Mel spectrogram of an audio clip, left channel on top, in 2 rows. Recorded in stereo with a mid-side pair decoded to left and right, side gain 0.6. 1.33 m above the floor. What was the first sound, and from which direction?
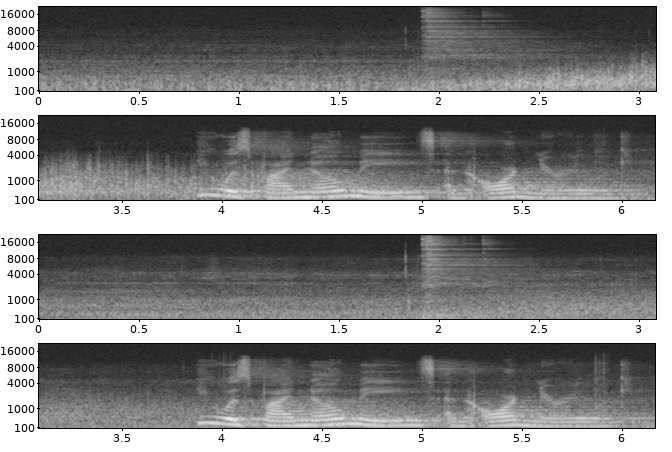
A clunk, 45° right.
